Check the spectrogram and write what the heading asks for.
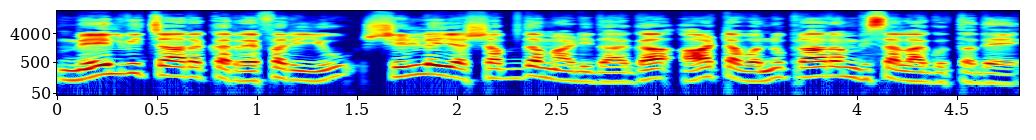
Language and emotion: Kannada, neutral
